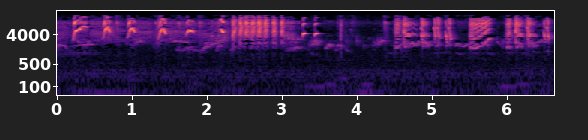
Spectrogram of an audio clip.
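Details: Agitated white-rumped shama in a fired-up 'macul' style, a young bird: rapid repeated upswept whistles, then dense buzzy rattling bursts and scratchy chattering phrases, all high-pitched.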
